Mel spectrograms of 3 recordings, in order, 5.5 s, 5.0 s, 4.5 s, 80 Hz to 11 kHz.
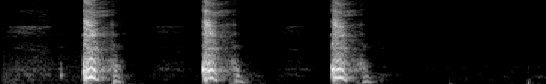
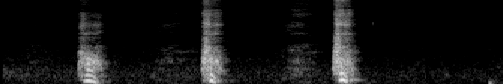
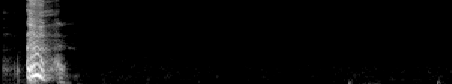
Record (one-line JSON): {"three_cough_length": "5.5 s", "three_cough_amplitude": 32766, "three_cough_signal_mean_std_ratio": 0.26, "exhalation_length": "5.0 s", "exhalation_amplitude": 32766, "exhalation_signal_mean_std_ratio": 0.26, "cough_length": "4.5 s", "cough_amplitude": 32768, "cough_signal_mean_std_ratio": 0.18, "survey_phase": "beta (2021-08-13 to 2022-03-07)", "age": "45-64", "gender": "Female", "wearing_mask": "No", "symptom_none": true, "smoker_status": "Never smoked", "respiratory_condition_asthma": false, "respiratory_condition_other": false, "recruitment_source": "Test and Trace", "submission_delay": "1 day", "covid_test_result": "Negative", "covid_test_method": "ePCR"}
